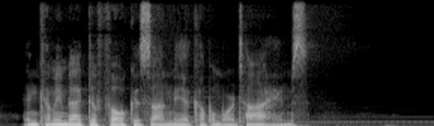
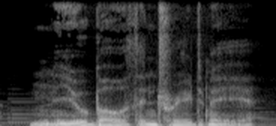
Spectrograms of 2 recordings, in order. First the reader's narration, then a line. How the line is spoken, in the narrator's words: he said to Adam and me in a guttural tone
